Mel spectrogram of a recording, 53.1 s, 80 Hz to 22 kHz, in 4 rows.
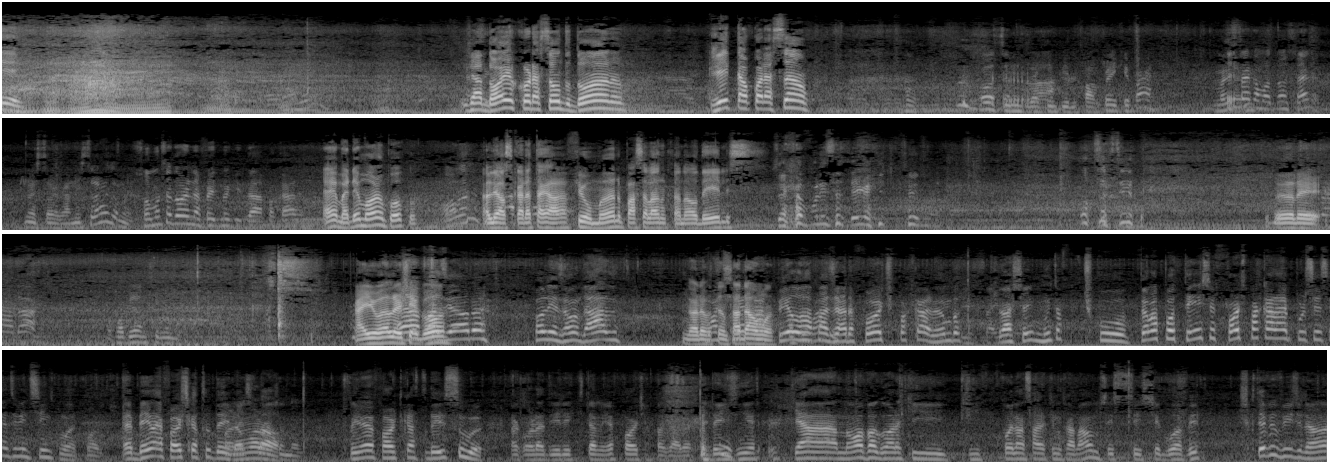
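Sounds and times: motorcycle engine revving: 0:00.0 - 0:04.9, 0:23.1 - 0:30.0.

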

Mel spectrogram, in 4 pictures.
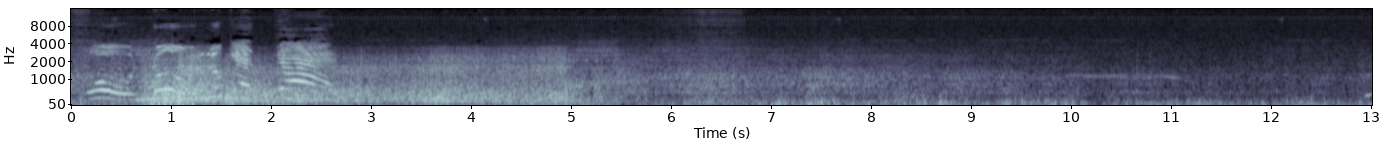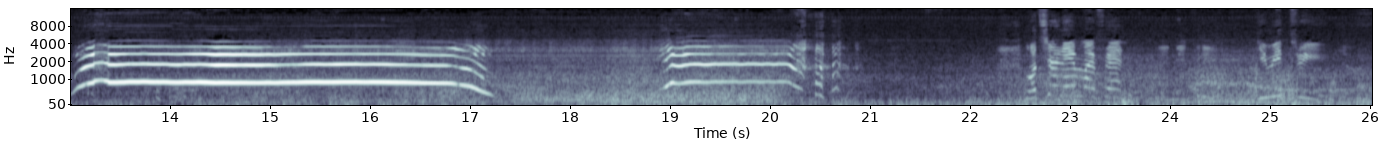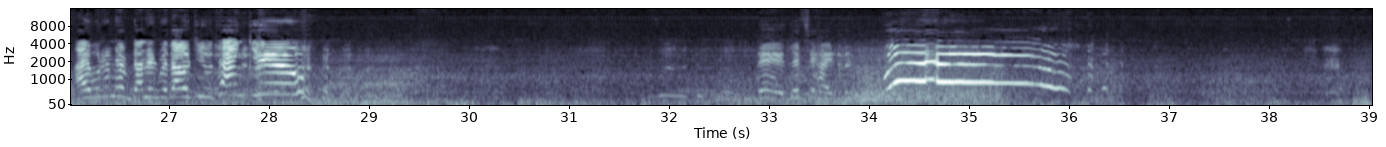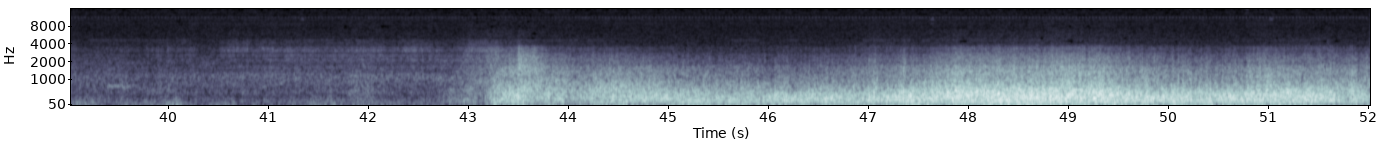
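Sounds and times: person shouting high-pitched whoop: 0:13.0 - 0:17.3, 0:18.9 - 0:20.4, 0:34.2 - 0:36.1
woman screaming: 0:13.0 - 0:17.3, 0:18.9 - 0:20.7, 0:34.2 - 0:36.2.

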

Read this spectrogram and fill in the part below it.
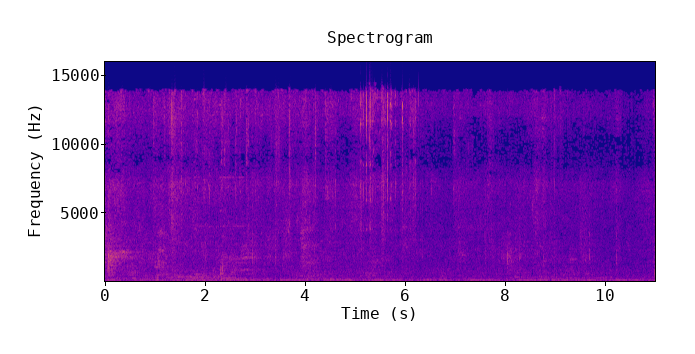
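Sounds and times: faint voices: 0:00.0 - 0:11.0
low electrical hum: 0:00.0 - 0:11.0.

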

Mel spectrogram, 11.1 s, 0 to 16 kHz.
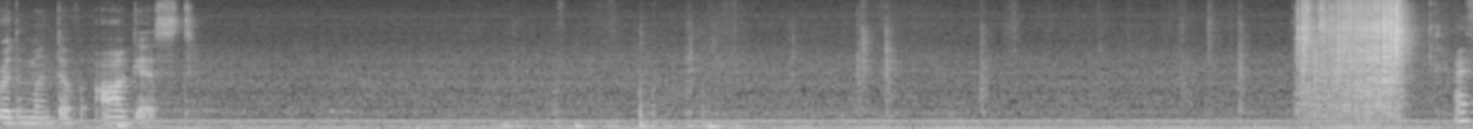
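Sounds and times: cards being shuffled: 0:09.7 - 0:10.9.

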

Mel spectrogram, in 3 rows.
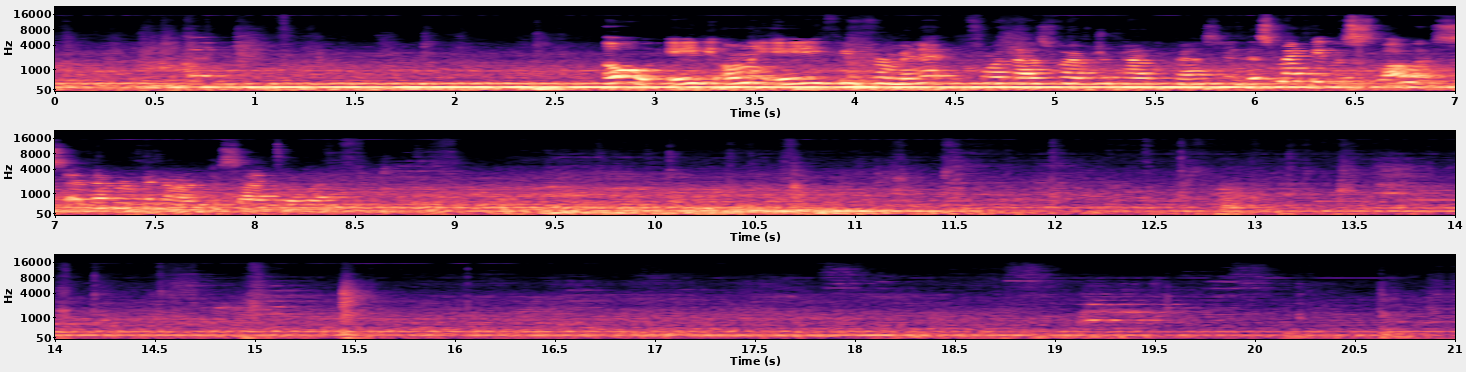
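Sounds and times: elevator humming: 0:00.0 - 0:21.0
elevator doors sliding open: 0:08.6 - 0:14.1.

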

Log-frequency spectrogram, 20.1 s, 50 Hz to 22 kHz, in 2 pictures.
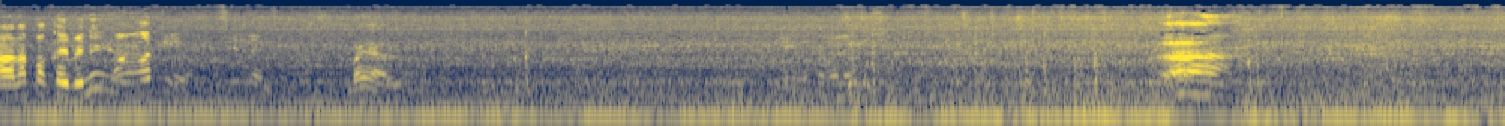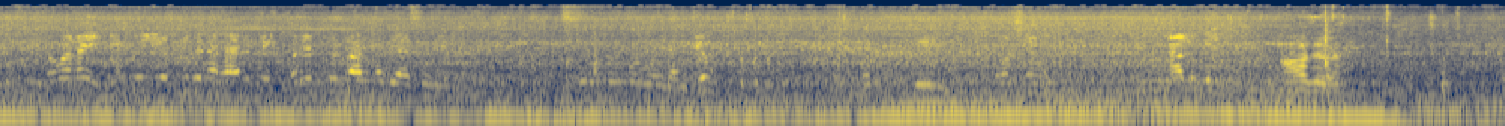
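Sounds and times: diesel truck engine droning: 0:00.0 - 0:20.0.

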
